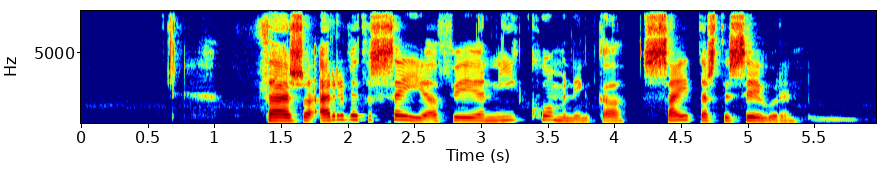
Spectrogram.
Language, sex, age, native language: Icelandic, female, 20-29, Icelandic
